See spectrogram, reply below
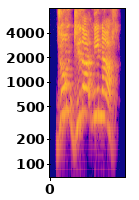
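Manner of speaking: put-on Scottish accent, loud and high. Discussing which accents they can do, the speaker shows off a Scottish accent. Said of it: "I can do Scottish".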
